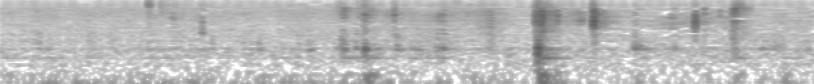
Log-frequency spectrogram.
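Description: A few faint clicks and small scrapes of a hex screwdriver turning the tiny screws of a vape mod's back cover, the sharpest click a little under three seconds in.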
